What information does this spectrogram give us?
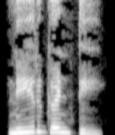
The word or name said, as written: ನೀರ್ಗುಂಡಿ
